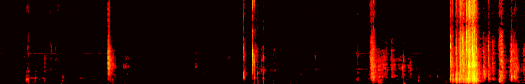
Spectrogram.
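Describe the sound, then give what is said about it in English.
A psychic advisor shuffles a deck of cards: a few brief, papery riffles spaced out, building to a louder, longer rustling burst at the end. No one speaks. “While I'm shuffling, I want to remind you guys that I am a professional psychic advisor”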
